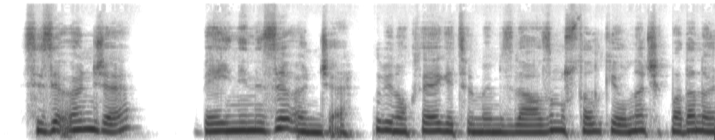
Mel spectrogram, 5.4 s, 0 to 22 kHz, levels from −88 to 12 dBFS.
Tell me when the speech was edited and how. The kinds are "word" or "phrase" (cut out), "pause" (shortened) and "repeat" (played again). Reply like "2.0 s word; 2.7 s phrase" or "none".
2.8 s phrase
